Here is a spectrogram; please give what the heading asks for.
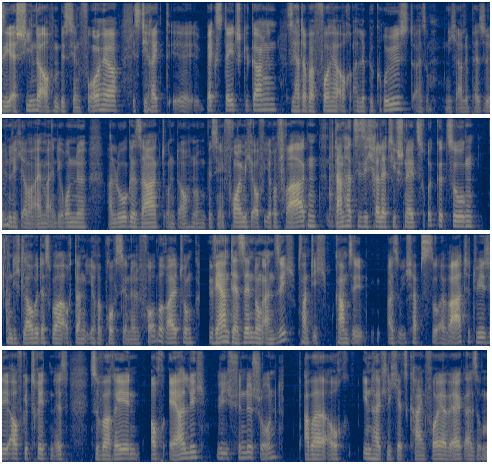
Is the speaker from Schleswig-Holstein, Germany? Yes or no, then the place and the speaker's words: yes; Flensburg, Schleswig-Holstein, Germany; Ich komme aus Flensburg eigentlich.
